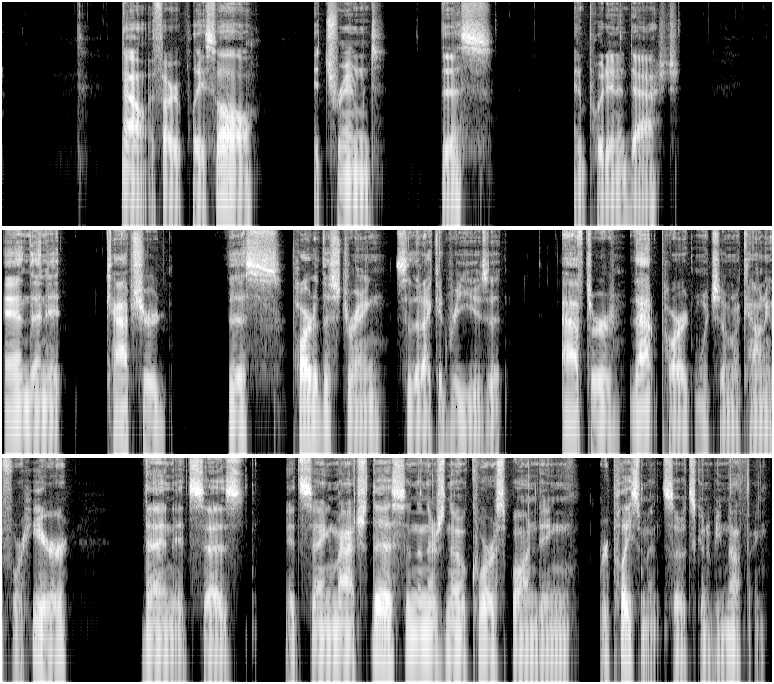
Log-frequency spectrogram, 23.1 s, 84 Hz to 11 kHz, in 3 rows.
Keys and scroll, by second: 3.7-4.4 typing.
